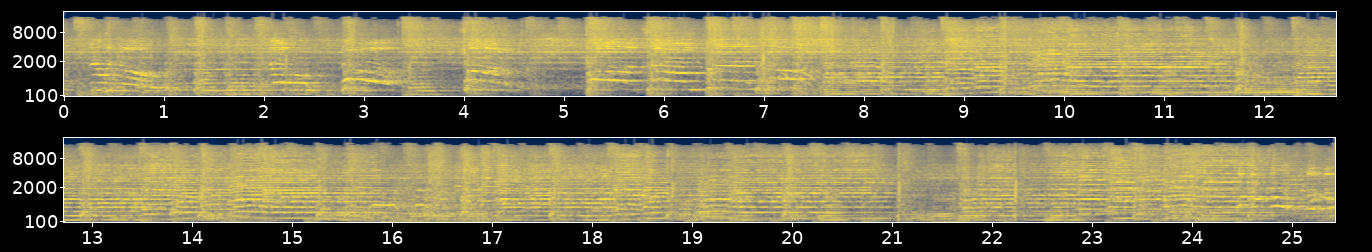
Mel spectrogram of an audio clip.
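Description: Live brass band of trumpet, trombone, saxophone and sousaphone with drums, playing loudly. Sliding notes fill the first few seconds, then after a brief dip the whole band comes in together about five seconds in, with held chords over a steady beat.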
